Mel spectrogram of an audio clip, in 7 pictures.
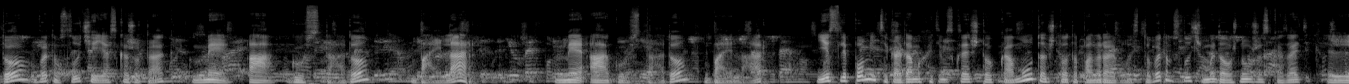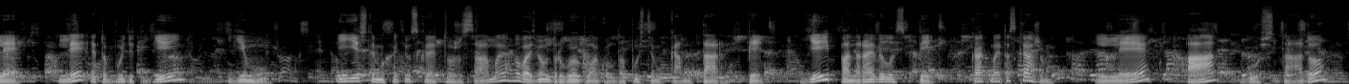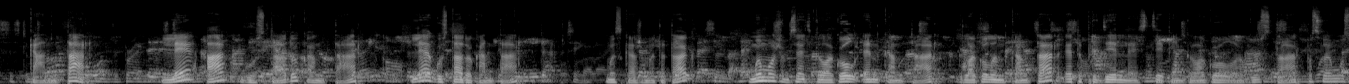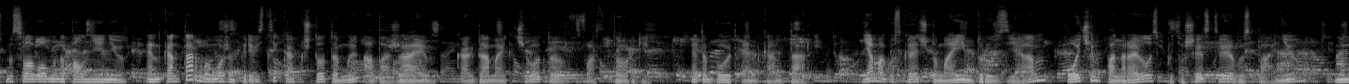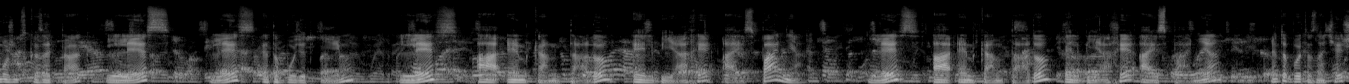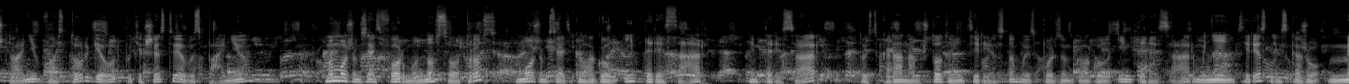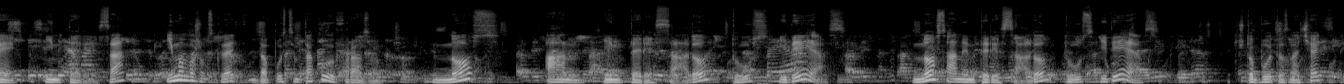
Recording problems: background chatter; loud; throughout; 4 voices, 8 dB below the speech

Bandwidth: 16.5 kHz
